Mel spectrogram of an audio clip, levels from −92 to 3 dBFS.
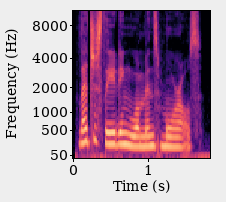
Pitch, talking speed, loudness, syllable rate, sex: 210 Hz, 100 wpm, -15 LUFS, 4.9 syllables/s, female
